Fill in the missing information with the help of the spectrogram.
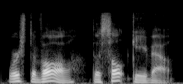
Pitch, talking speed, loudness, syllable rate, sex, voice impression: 115 Hz, 230 wpm, -17 LUFS, 4.6 syllables/s, male, masculine, adult-like, thin, slightly muffled, fluent, cool, intellectual, calm, slightly friendly, reassuring, lively, slightly strict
